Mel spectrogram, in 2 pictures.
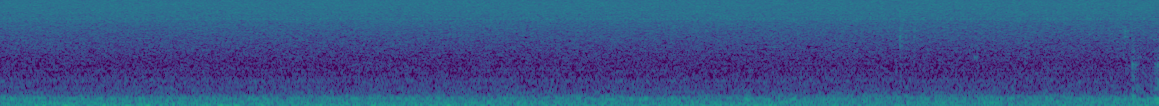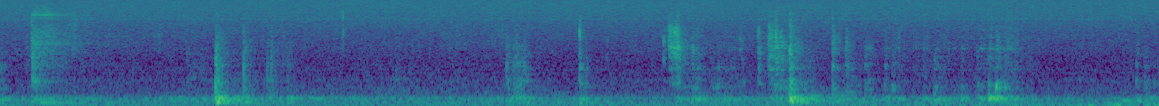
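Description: Puppies scuffle and rustle through dry pine needles.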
